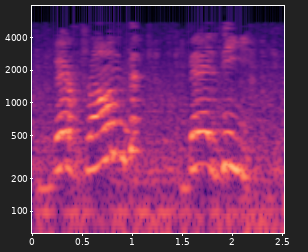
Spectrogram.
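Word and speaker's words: Bertrand Badie: واحد كافر بقى، المستاذ العلوم السياسية بيرترام بادي، هو اسمه بيرترام باديع بس هو فرنسي فما بينطقوش الاسم، اسمه بيرترام يعني بيرتراند، الفرنسيين بينطقوه بيرتراند بادي، بادي باء ألف داليا.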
